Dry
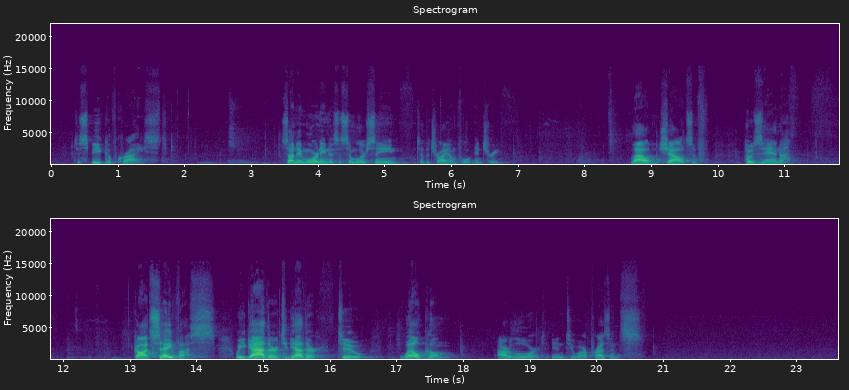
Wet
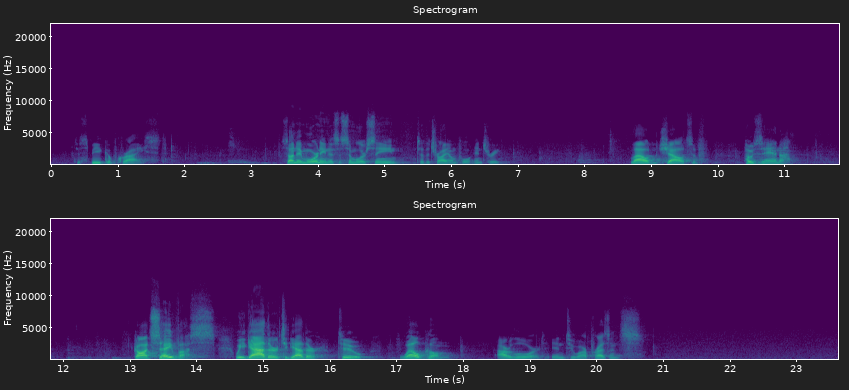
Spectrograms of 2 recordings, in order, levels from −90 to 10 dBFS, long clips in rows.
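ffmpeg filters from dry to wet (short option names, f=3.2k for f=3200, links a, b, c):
-af "asetnsamples=n=441:p=0,asendcmd='0.95 lowpass f 2200;3.57 lowpass f 4500;5.91 lowpass f 2500;13.31 lowpass f 4900;15.38 lowpass f 2200;19.39 lowpass f 4200',lowpass=1.3k"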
